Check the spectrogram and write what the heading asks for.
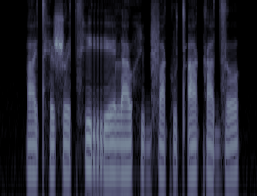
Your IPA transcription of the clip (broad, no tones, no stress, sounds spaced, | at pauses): a ɪ̯ tʰ e ʂ ɯ ɪ̯ t͡sʰ i rʲ e l a ʊ̯ h i b f a k u tʼ a k a d͡z ɤ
